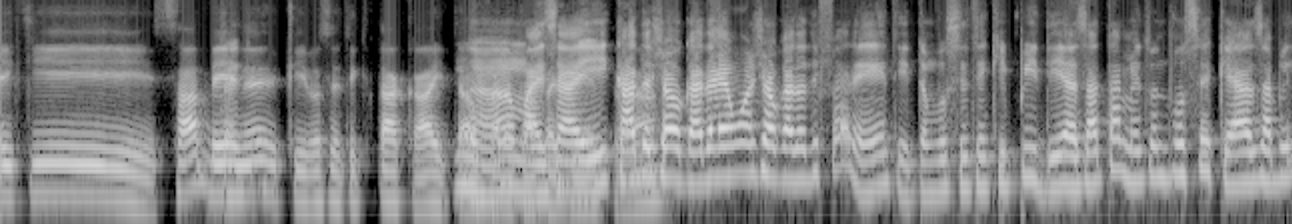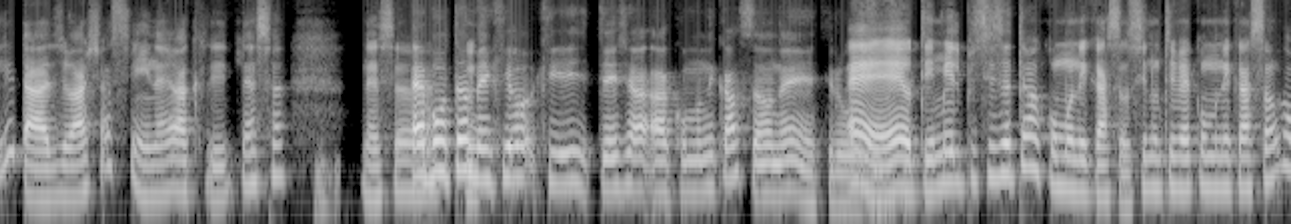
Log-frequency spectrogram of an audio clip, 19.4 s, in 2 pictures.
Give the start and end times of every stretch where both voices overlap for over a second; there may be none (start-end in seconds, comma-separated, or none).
3.4-5.0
